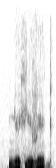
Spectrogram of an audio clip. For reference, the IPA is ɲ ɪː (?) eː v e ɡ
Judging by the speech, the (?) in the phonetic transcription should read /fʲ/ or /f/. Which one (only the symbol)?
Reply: fʲ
